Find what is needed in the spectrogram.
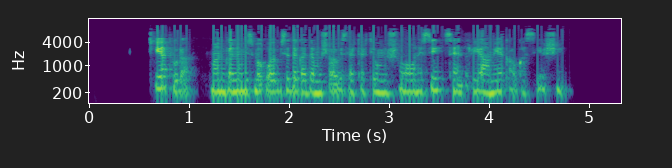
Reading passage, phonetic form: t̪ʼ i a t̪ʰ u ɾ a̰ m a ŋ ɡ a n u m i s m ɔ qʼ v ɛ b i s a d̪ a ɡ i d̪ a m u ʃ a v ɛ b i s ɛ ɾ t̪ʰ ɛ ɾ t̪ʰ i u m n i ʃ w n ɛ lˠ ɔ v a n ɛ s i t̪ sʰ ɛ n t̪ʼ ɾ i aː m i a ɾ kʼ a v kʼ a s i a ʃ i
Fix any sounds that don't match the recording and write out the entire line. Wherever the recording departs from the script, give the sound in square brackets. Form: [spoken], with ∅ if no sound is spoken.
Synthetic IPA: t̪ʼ i a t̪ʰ u ɾ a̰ m a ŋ ɡ a n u m i s m ɔ qʼ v ɛ b i s a d̪ a ɡ [a] d̪ a m u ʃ a v ɛ b i s ɛ ɾ t̪ʰ ɛ ɾ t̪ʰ i u m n i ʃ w n ɛ lˠ ɔ v a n ɛ s i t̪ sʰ ɛ n t̪ʼ ɾ i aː m i a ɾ kʼ a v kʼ a s i a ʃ i

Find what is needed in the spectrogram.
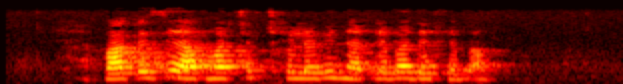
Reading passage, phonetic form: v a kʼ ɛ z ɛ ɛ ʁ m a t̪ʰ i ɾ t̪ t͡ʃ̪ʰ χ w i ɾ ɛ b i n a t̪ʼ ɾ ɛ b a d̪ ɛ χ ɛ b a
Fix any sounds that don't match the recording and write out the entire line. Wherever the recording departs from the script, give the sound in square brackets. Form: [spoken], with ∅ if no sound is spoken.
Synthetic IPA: v a kʼ ɛ z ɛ [a] ʁ m a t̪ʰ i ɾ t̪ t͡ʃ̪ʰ χ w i [l] ɛ b i n a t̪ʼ [l] ɛ b a d̪ ɛ χ ɛ b a

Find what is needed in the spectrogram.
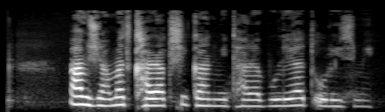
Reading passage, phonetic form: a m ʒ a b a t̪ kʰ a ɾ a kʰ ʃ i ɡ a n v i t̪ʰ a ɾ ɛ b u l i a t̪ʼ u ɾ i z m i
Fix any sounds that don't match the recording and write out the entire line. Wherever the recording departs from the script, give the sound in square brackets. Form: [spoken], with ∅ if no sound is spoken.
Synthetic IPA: a m ʒ a [m] a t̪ kʰ a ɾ a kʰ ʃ i ɡ a n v i t̪ʰ a ɾ ɛ b u l i a t̪ʼ u ɾ i z m i

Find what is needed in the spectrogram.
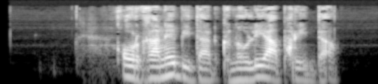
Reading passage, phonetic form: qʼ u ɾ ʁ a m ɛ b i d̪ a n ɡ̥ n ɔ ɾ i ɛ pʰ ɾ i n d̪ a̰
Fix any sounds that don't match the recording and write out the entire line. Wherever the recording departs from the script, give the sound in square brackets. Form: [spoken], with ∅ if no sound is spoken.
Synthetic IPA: qʼ [ɔ] ɾ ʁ a [n] ɛ b i d̪ a n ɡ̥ n ɔ [l] i [a] pʰ ɾ i n d̪ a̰

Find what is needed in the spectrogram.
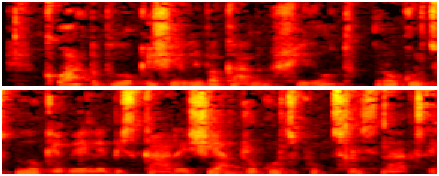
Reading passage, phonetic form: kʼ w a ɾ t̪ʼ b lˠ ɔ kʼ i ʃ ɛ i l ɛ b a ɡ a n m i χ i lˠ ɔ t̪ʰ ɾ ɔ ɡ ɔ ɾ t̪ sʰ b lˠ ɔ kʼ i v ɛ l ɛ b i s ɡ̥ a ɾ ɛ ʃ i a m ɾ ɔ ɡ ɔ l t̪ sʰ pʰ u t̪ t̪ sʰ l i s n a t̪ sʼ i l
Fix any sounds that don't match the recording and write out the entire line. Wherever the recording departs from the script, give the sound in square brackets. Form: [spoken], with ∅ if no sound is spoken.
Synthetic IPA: kʼ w a ɾ t̪ʼ b lˠ ɔ kʼ i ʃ ɛ i l ɛ b a ɡ a n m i χ i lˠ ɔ t̪ʰ ɾ ɔ ɡ ɔ ɾ t̪ sʰ b lˠ ɔ kʼ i v ɛ l ɛ b i s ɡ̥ a ɾ ɛ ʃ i a [n] ɾ ɔ ɡ ɔ [ɾ] t̪ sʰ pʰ u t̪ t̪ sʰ l i s n a t̪ sʼ i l

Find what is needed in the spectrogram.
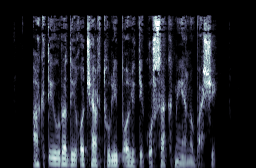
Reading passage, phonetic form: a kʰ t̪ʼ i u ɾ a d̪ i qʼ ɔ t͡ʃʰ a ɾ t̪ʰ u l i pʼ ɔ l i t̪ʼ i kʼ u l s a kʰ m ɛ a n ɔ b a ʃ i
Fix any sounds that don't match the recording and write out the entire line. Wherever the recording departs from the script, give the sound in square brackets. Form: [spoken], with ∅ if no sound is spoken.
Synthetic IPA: a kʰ t̪ʼ i u ɾ a d̪ i qʼ ɔ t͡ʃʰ a ɾ t̪ʰ u l i pʼ ɔ l i t̪ʼ i kʼ u [ɾ] s a kʰ m [i] a n ɔ b a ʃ i

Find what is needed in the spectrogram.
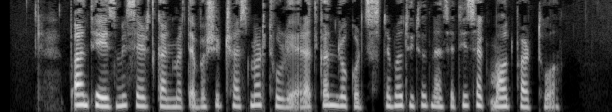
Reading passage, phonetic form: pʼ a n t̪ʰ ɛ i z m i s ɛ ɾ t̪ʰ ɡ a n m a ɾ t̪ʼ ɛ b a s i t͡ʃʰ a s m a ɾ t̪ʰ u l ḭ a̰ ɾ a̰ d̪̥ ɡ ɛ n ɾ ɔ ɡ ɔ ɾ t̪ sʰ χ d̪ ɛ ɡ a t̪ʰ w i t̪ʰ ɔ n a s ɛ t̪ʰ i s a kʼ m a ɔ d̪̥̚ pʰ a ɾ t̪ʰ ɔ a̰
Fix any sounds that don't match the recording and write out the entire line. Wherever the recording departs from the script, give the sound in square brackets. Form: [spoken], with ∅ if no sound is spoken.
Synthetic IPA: pʼ a n t̪ʰ ɛ i z m i s ɛ ɾ t̪ʰ ɡ a n m a ɾ t̪ʼ ɛ b a [ʃ] i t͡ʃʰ a s m a ɾ t̪ʰ u l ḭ a̰ ɾ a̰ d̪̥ ɡ [a] n ɾ ɔ ɡ ɔ ɾ t̪ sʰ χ d̪ ɛ [b] a t̪ʰ w i t̪ʰ ɔ n a s ɛ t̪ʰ i s a kʼ m a ɔ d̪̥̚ pʰ a ɾ t̪ʰ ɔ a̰

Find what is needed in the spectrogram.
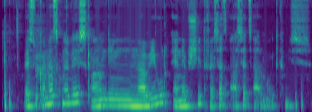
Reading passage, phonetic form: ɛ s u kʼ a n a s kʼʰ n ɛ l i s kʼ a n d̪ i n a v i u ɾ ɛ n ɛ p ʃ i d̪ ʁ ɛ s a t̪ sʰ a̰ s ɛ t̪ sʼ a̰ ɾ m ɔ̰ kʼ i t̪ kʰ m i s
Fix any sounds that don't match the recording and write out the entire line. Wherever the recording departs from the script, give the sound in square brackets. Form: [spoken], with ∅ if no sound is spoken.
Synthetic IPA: ɛ s u kʼ a n a s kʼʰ n ɛ l i s kʼ a n d̪ i n a v i u ɾ ɛ n ɛ p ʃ i d̪ ʁ ɛ s a t̪ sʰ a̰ s ɛ t̪ sʼ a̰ ɾ m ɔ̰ [∅] i t̪ kʰ m i s

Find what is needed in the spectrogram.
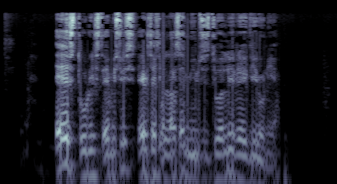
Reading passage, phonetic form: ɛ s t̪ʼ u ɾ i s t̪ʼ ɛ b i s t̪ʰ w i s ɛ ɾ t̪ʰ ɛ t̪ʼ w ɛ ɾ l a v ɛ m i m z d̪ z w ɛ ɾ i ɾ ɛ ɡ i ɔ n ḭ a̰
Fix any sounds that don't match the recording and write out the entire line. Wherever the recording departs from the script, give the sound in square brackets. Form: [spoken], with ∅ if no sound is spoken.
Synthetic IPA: ɛ s t̪ʼ u ɾ i s t̪ʼ ɛ b i s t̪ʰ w i s ɛ ɾ t̪ʰ ɛ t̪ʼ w ɛ [∅] l a [z] ɛ m i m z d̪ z w ɛ [l] i ɾ ɛ ɡ i ɔ n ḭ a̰

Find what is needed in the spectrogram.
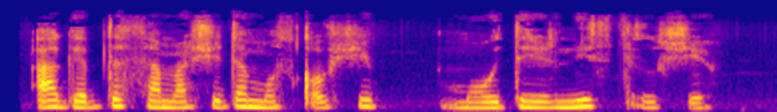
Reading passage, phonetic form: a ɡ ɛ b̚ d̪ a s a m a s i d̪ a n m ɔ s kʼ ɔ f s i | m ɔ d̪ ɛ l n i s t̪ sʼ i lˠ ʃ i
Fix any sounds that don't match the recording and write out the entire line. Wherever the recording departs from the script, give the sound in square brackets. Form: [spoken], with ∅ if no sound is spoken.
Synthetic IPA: a ɡ ɛ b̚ d̪ a s a m a [ʃ] i d̪ a [∅] m ɔ s kʼ ɔ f [ʃ] i | m ɔ d̪ ɛ [ɾ] n i s t̪ sʼ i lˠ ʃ i

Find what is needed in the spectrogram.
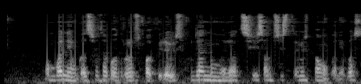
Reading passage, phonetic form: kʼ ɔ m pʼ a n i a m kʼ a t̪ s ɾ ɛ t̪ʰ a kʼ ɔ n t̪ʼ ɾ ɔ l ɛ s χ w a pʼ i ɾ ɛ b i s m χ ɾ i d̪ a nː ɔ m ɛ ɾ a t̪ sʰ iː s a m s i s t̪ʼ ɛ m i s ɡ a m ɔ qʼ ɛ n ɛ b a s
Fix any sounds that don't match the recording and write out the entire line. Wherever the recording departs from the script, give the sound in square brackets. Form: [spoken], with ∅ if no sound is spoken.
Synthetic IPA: kʼ ɔ m pʼ a n i a m kʼ a t̪ s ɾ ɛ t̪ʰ a kʼ ɔ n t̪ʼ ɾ ɔ l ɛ s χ w a pʼ i ɾ ɛ b i s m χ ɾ i d̪ a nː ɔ m ɛ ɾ a t̪ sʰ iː s a m s i s t̪ʼ ɛ m i s ɡ a m ɔ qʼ ɛ n ɛ b a s

